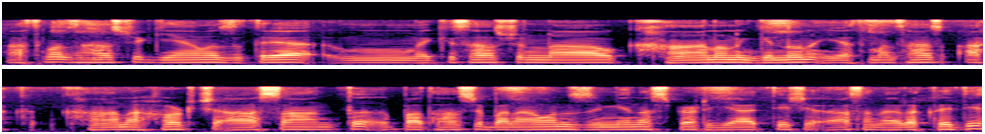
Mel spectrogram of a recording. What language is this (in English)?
Kashmiri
